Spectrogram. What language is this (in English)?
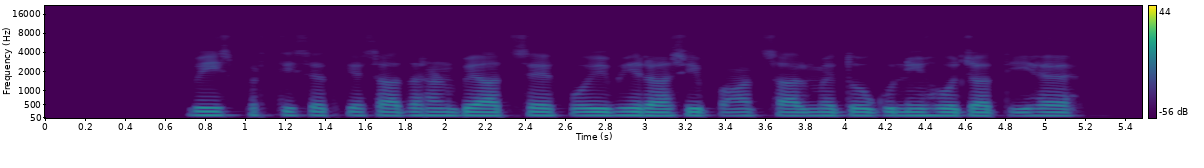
Hindi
